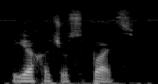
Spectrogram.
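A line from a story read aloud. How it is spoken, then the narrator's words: Mumbling. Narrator (Russian): пробормотал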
